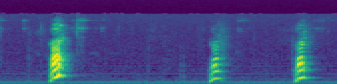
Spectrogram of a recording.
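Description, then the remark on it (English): A female studio dog in a studio lets out three sharp barks at uneven intervals, with short gaps of quiet and a faint steady hum underneath. No one speaks. “Ursa, the studio dog, has finally made an appearance into the studio”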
